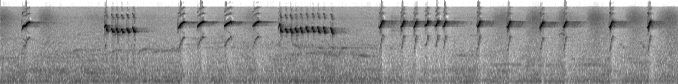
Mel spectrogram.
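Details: Oriental white-eye song used to train cage birds: single sharp, high chirps and two fast, buzzy trills early on, then a long run of evenly spaced bright chirps about every half second.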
